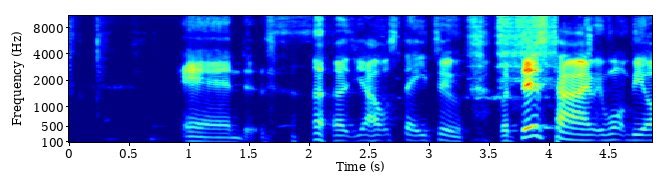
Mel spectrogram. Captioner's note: chuckles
